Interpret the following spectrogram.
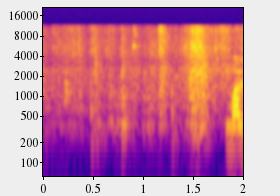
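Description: Nylon and cloth rustling as a folded mobile softbox in its bag is pulled out of a camera backpack, with a breathy exhale; the noise swells briefly shortly before the end.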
